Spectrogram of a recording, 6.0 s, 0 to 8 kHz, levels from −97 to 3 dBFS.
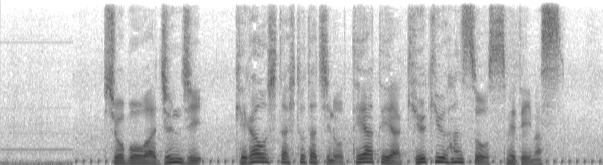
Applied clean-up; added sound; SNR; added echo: none; none; none; none.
